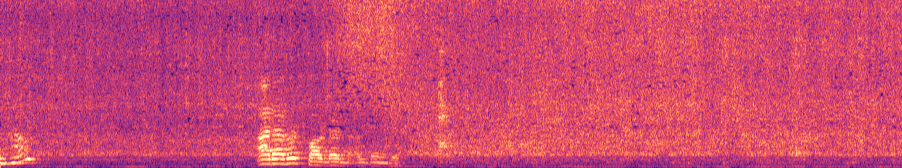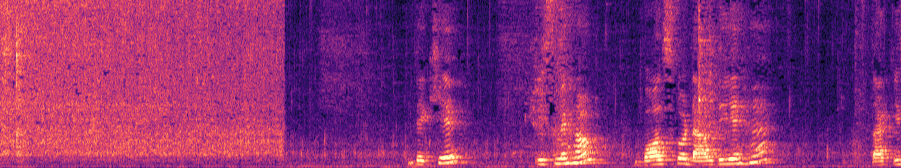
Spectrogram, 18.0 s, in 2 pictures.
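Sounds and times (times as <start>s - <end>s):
onions sizzling in a pan: 0.0s - 18.0s
metal spatula scraping: 4.3s - 4.8s, 14.2s - 14.7s.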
